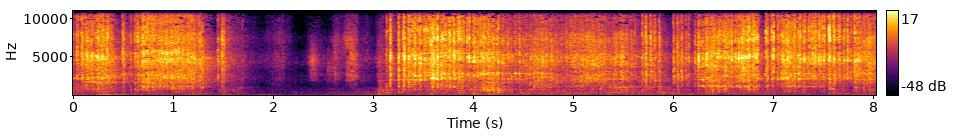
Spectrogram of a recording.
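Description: Packing tape being pulled off a hand-held roll in long pulls and pressed onto cardboard boxes, with a lull about two seconds in.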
